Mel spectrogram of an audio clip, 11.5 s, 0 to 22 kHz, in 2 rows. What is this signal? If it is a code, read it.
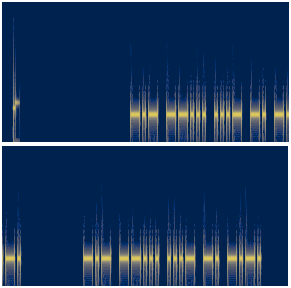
Morse code, heard as a keyed tone, about 20 wpm, 700 Hz. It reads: K7VNC K7VNC
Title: USA Call Signs - 5 Characters - Repeated 3x - 20wpm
